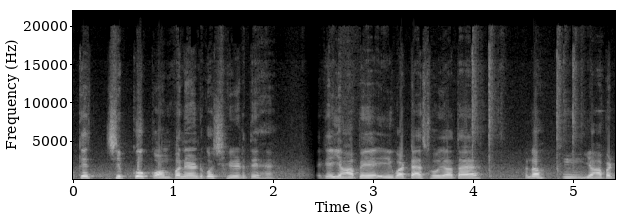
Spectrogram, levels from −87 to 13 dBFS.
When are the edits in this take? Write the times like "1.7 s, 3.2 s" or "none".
2.5 s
